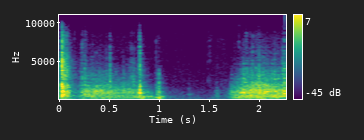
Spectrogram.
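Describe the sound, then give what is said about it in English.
Sound effect of a jet-propelled automatic elevator: a loud, broad rushing roar that drops out briefly midway, then surges back at full strength. “Now, there's a novelty. An elevator with jet propulsion.”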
